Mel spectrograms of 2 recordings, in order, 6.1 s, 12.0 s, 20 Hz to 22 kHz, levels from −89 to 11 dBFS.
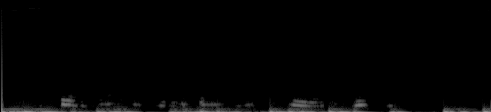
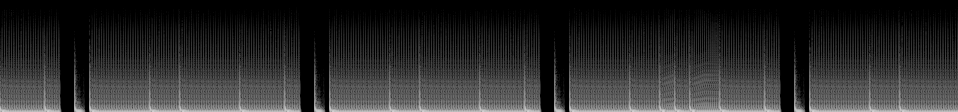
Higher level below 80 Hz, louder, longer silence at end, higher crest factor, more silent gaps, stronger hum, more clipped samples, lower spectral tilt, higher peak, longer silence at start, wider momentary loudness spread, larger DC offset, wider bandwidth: second, -56 dBFS vs -16 dBFS; second, -57 LUFS vs -22 LUFS; about the same, 0 s vs 0 s; about the same, 14 dB vs 10 dB; second, none vs 0.78-0.93 s, 1.07-1.12 s, 3.78-3.93 s, 4.07-4.12 s, 6.78-6.93 s, 7.07-7.12 s, 9.78-9.93 s, 10.07-10.12 s; neither; neither; second, -8 dB/octave vs -9.5 dB/octave; second, -28 dBFS vs -6 dBFS; about the same, 0 s vs 0 s; first, 16 LU vs 4 LU; neither; first, 3.6 kHz vs 2.7 kHz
